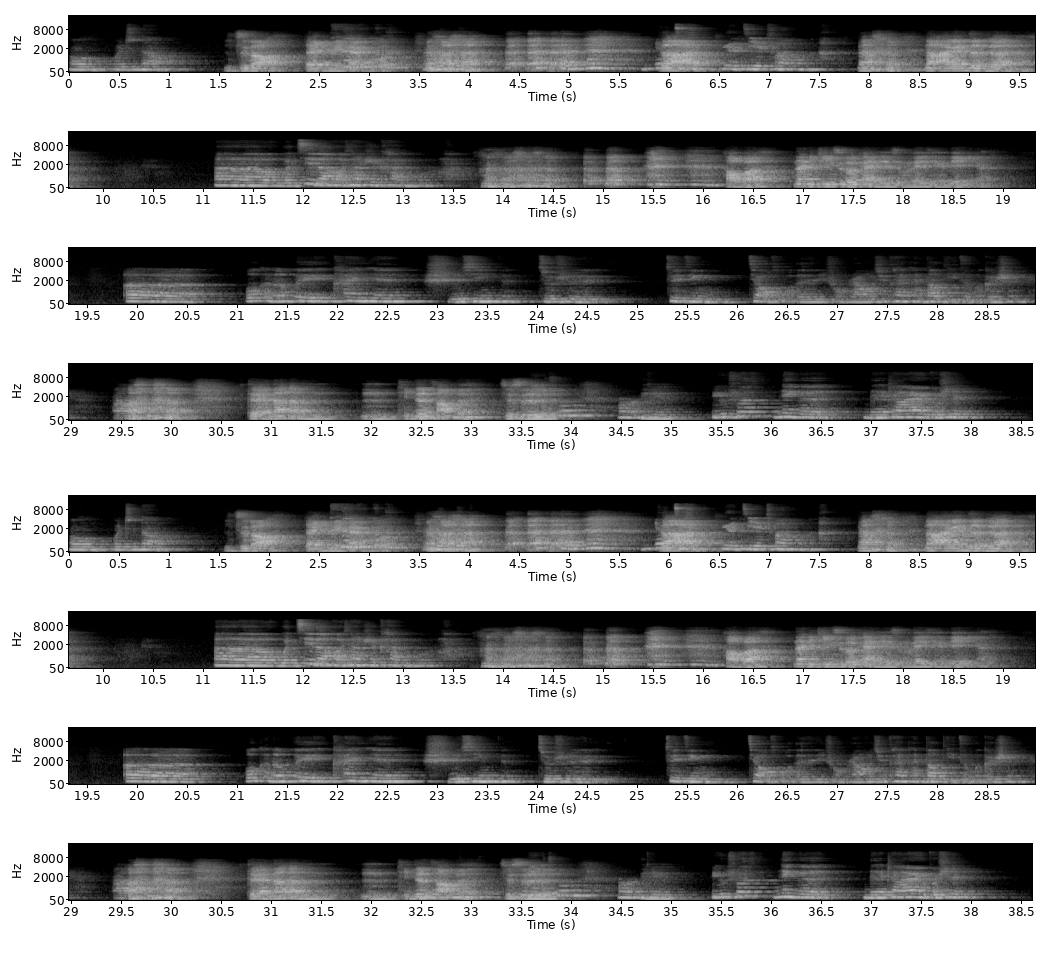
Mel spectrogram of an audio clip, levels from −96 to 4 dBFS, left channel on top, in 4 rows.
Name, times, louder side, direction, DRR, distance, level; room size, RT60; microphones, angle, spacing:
voice 1, 0.0-1.0 2.7-3.3 5.7-7.6 11.1-13.6 19.9-20.6 21.1-24.7 25.3-25.9 26.1-28.8 32.4-33.0 33.4-34.1 34.5-35.0 35.4-36.6 36.9-38.0, right 2 dB, 65° right, -1 dB, 0.6 m, -33 dB
voice 2, 1.6-3.2 3.5-6.3 7.9-9.7 13.8-14.5 14.8-18.8 29.4-31.6 31.9-33.0 33.3-33.8 34.7-34.9, equal, 10° right, -10 dB, 1.0 m, -30 dB
2.7 x 2.5 x 2.6 m, 0.87 s
head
